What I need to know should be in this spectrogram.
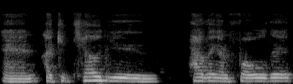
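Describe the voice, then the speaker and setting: With a strong Brooklyn accent, a man speaks at a fairly high pitch in a dark, mellow, somewhat breathy tone. His intonation stays fairly even. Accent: thick Brooklyn. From Brooklyn, New York. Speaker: Shakespeare professor and author. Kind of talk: interview. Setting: video call.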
